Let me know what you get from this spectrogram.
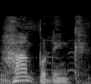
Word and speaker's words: Humperdinck: Mira que ha sido difícil para los españoles pronunciar este nombre. – No, muy fácil. – Humperdinck. – No, es que es Humperdinck.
